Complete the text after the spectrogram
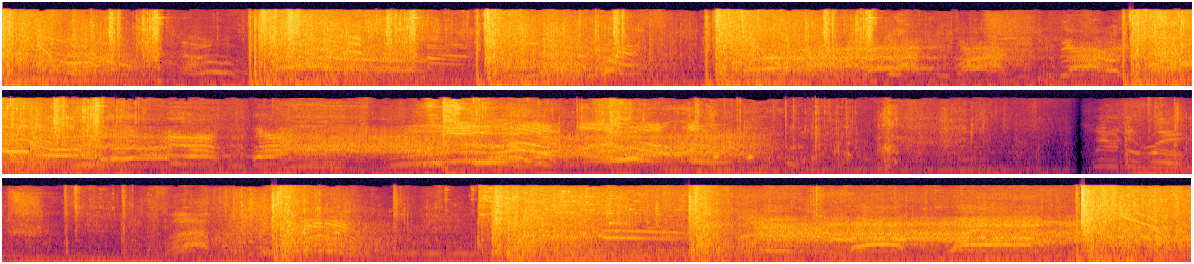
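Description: Men shout and grunt in pain during a fight.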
